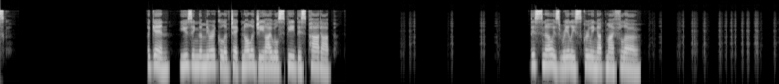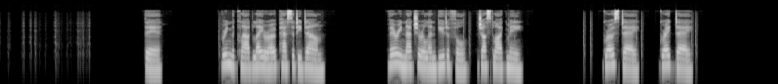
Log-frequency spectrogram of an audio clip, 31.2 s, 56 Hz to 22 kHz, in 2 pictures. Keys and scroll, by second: 0.7 b.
